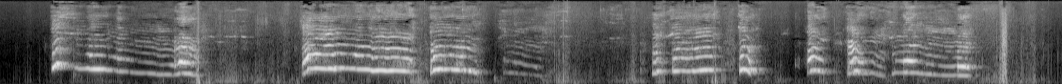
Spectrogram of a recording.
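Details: German Shepherd dog indoors, begging for his toy: long high whines that slide downward, in drawn-out bouts of one to two seconds separated by short pauses.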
